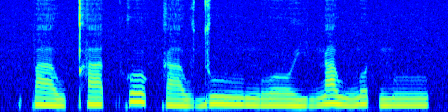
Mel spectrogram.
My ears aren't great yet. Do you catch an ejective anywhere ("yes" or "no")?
no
